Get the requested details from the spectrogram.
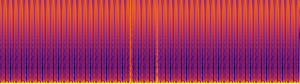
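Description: A metal ladder knocks faintly on a hard floor.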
